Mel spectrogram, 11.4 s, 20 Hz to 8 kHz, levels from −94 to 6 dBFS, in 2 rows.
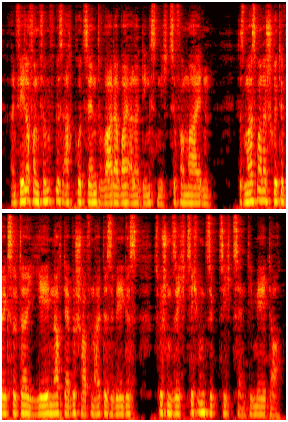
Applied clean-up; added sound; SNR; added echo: none; none; none; none.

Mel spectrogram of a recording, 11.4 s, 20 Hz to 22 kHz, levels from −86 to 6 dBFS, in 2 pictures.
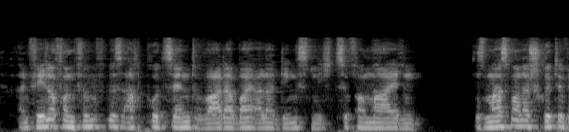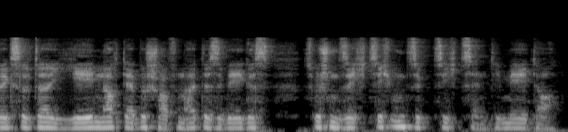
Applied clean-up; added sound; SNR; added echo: neural mask model Resemble Enhance denoiser.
